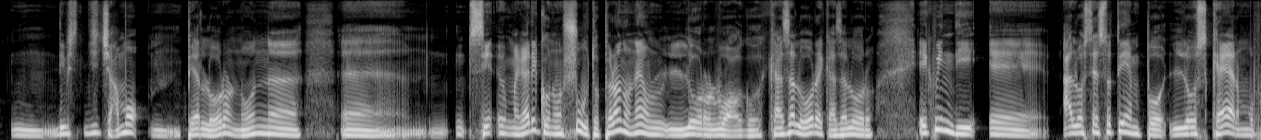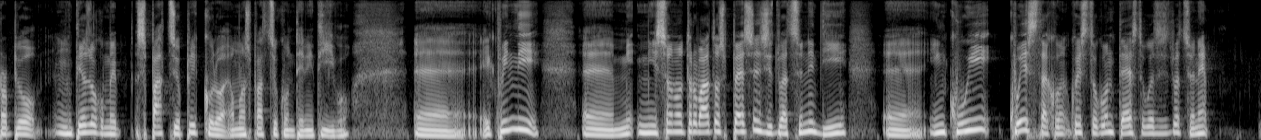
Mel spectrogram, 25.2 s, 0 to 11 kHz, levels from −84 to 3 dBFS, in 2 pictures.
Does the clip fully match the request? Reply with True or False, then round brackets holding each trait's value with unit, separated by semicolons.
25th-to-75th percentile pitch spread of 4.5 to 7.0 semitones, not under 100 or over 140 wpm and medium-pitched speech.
True (5.5 semitones; 130 wpm; 155 Hz)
